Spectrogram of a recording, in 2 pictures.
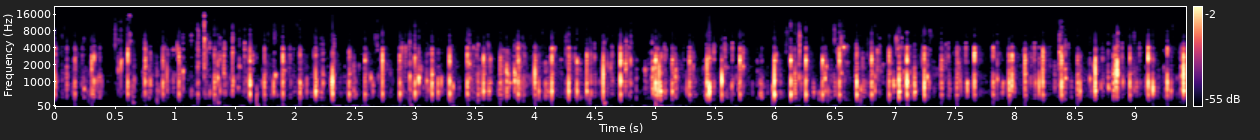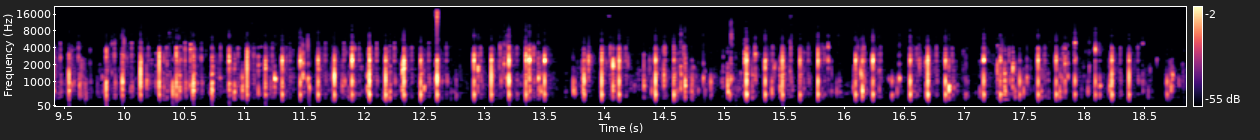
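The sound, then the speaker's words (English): Meltwater crackles and drips inside a melting snowbank atop Hurricane Ridge in Olympic National Park on an August afternoon: many tiny pops, ticks and droplets in a dense, steady, fairly quiet patter. “I went to the top of Hurricane Ridge in Olympic National Park on a late summer day, August afternoon, and I poked my head inside of this snowbank that was melting, and this is what I heard.”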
